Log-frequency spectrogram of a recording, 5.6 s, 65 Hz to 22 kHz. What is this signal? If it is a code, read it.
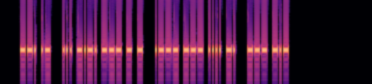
Morse code, heard as a keyed tone, about 46 wpm, 700 Hz. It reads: GA SCOTT JOHN OK
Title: K1USN SST QSO Practice - 45wpm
